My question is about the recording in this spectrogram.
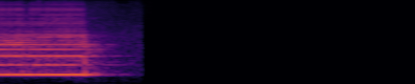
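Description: An answering machine's electronic beep: one short, buzzy beep at a steady pitch, lasting about half a second. It marks the end of a recorded message.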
